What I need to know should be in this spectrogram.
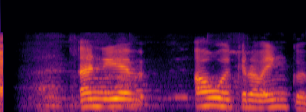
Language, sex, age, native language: Icelandic, male, 12, Icelandic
